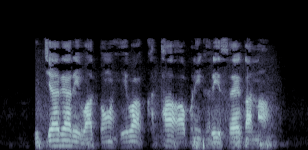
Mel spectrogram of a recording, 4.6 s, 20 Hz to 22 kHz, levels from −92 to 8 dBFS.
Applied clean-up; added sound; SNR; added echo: none; none; none; none.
